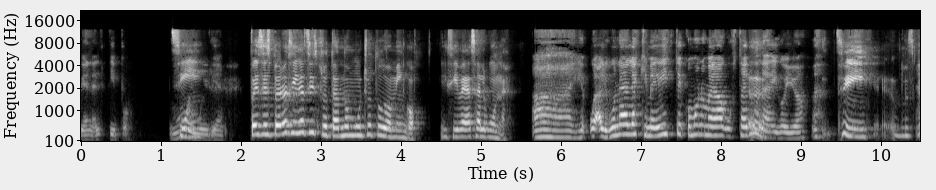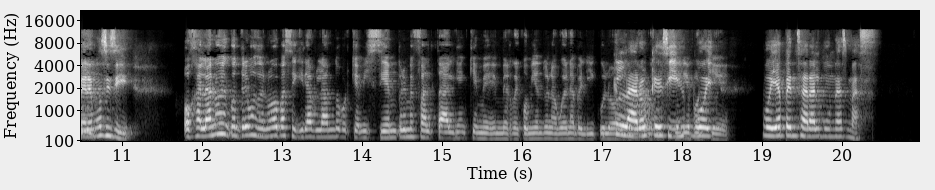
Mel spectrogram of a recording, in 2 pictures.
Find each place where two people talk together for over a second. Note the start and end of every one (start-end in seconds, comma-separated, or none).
17.1-18.4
